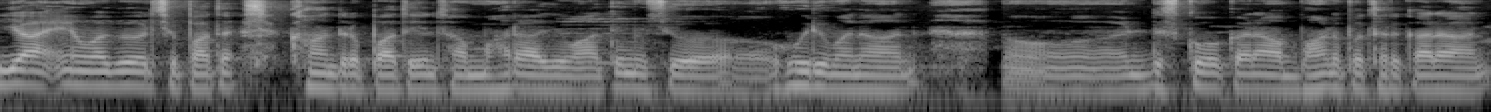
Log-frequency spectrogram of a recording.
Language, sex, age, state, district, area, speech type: Kashmiri, male, 30-45, Jammu and Kashmir, Budgam, rural, spontaneous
